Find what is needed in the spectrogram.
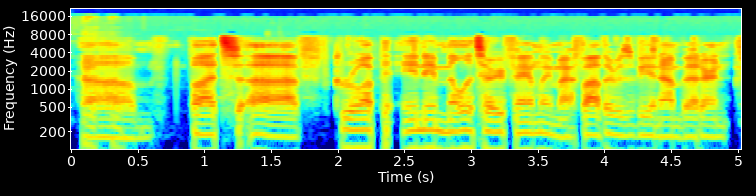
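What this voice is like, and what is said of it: Boston accent. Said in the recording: “I'm originally from Boston, in case you can't tell from the accent.”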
